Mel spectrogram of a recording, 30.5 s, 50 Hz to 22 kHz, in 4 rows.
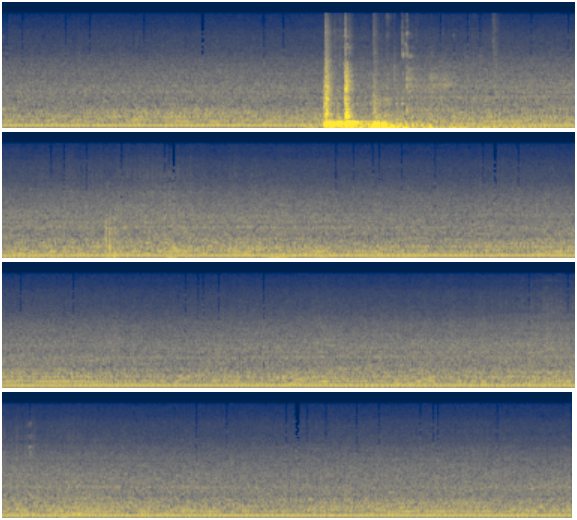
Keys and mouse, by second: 13.7 middle click, 16.2-18.1 drag, 19.1 Tab, 20.4 KP_Divide, 23.5-26.9 drag, 26.9 KP_Divide, 29.4 Tab, 30.3 Tab.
